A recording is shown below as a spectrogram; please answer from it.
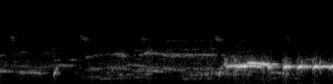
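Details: Zebra dove of the competition singing type from a breeding farm, noted as a poor singer; soft background coos give way to a loud, rolling run of quick cooing notes.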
